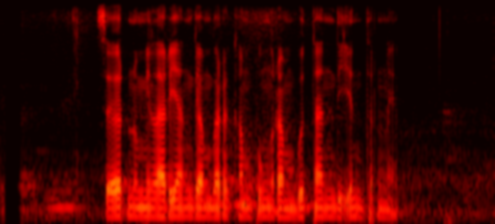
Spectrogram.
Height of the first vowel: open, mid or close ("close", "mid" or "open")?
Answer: mid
